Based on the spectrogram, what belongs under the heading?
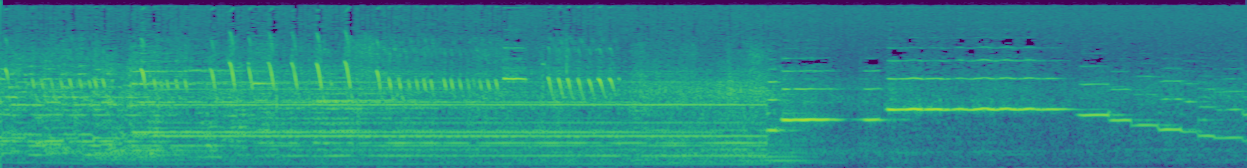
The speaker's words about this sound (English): that is definitely a Canadian crested warbler. To the best of my knowledge, this is the first such sighting in this state.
